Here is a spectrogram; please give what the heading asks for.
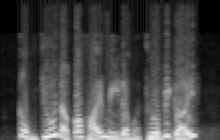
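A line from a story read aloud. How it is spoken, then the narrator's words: Furious outburst. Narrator (Vietnamese): Thôi Ma Ma tức giận lồng lên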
